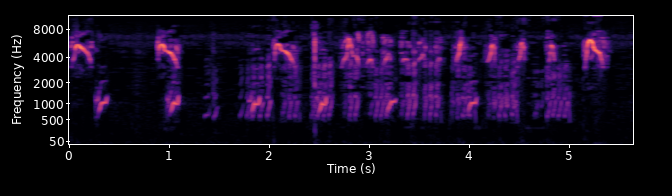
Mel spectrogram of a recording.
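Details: White-breasted waterhen chick, locally called jal murgi, giving high descending peeps alternating with lower, rising notes, loosely spaced at first, then crowding into a busy run of mixed high and low notes.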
